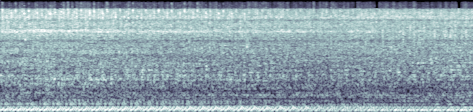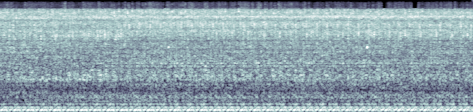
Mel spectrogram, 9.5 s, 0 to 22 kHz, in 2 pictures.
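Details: 1991 Nissan Maxima idling after oil and filter change: steady regular light tapping about four beats a second over the low rumble; owner unsure whether injector tick or rod knock.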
